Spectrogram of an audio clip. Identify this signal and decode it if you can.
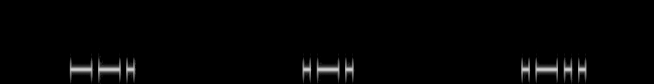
Morse code, heard as a keyed tone, about 17 wpm, spaced as for 5 wpm, 700 Hz. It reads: GRL
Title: USA Call Signs - 5 Characters - 8x Character Spacing - 17wpm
